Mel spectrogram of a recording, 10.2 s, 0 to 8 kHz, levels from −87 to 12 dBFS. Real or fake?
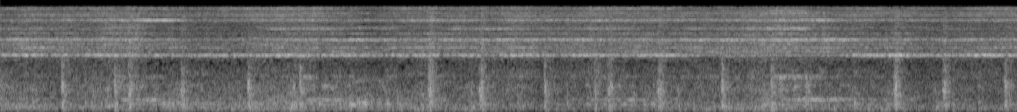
fake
